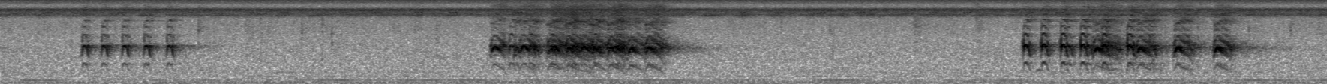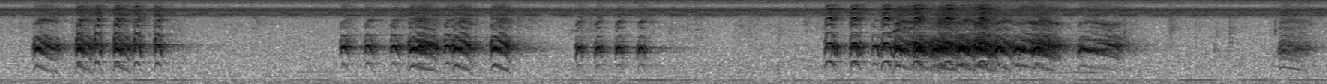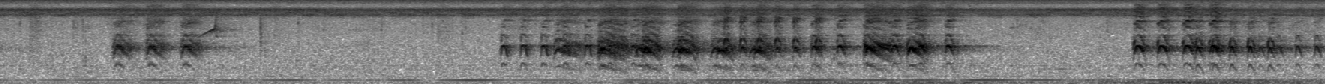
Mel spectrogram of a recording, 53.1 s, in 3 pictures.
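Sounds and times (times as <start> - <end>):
faint bird calls: 1.0 - 2.8, 6.5 - 9.2, 13.6 - 16.8, 18.1 - 20.2, 22.2 - 26.9, 28.6 - 32.8, 36.8 - 38.6, 42.0 - 48.6, 50.5 - 53.0
low steady hum: 32.8 - 53.0.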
